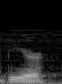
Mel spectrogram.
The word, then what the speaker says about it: Be'er: This is really, when you pronounce it in the Hebrew, it's Be'er, which means a well.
